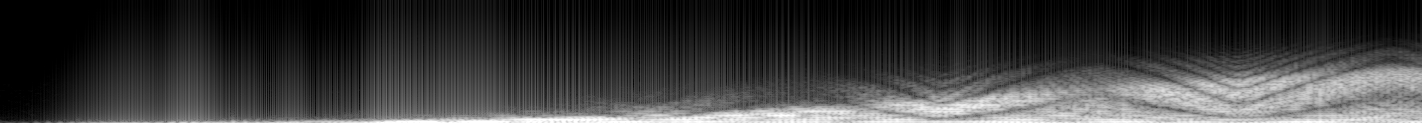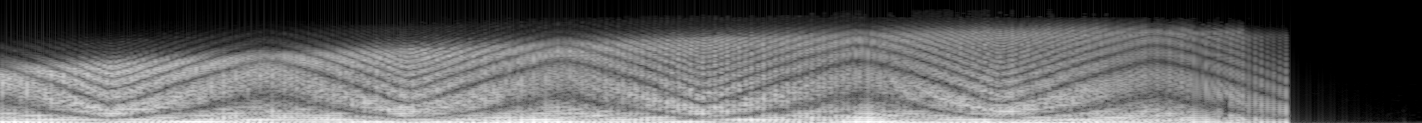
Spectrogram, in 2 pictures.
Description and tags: A thick, rich, chorused rising filter sweep with amplitude modulation from an original analog Korg Polysix synth.
analog, bleep, chorus, fat, filter, fx, korg, low, polysix, rise, slow, sweep, synth, thick, tremolo, warm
